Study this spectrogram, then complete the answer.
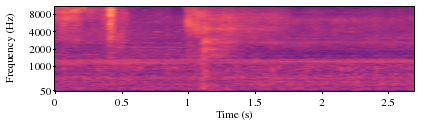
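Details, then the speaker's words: Sunster 5 kW all-in-one diesel air heater on maximum/level 7 after fitting a shorter exhaust hose following earlier overheating: soft steady fan rush, constant mid tone, no surging; running normally. "it looks like everything is normalized I have a maximum running right now"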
